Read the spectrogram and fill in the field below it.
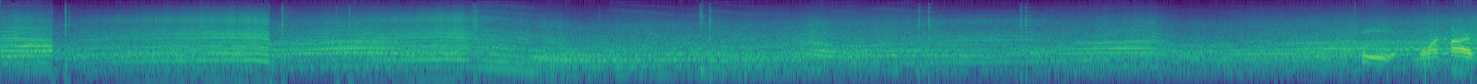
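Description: Race cars circle a track and roll along pit road during a pit cycle in a Wall-racing event, engines droning and shifting pitch as cars pass, steady and fairly loud beneath continuous commentary.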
